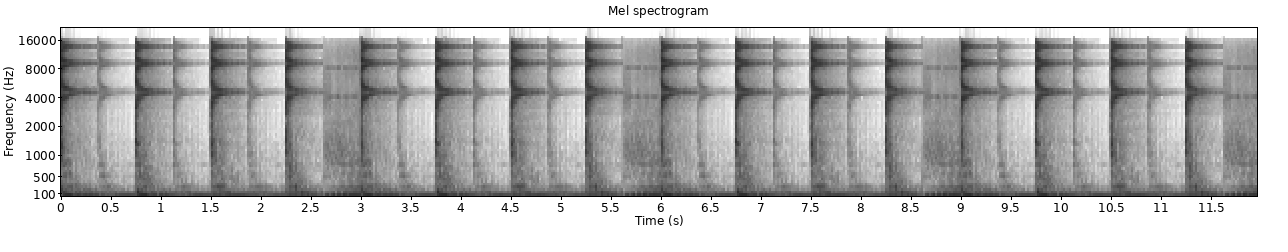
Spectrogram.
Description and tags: Percussive Pulse 001 Key: Cm - BPM: 80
